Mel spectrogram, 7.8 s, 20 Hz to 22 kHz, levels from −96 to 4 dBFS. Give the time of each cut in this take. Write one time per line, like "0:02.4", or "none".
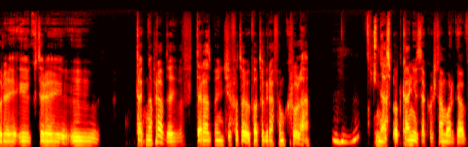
0:04.2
